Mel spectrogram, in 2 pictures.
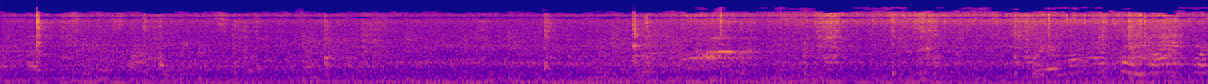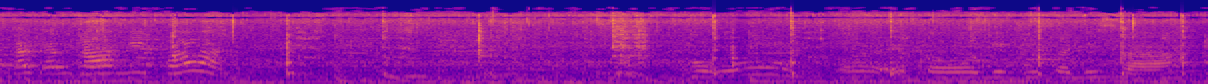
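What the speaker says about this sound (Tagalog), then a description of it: "Gisa-gisa." Beef sautés in a pan, giving a continuous close sizzle with busy stirring scrapes and small clinks of the utensil against the pan.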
